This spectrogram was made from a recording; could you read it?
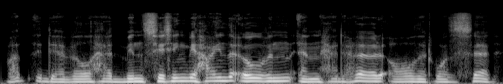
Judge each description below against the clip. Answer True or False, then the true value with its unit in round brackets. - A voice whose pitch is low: True (130 Hz)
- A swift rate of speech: False (190 wpm)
